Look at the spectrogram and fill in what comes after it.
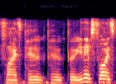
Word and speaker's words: Pugh: No, I keep saying it wrong. I think it's Florence Pugh. Pugh.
